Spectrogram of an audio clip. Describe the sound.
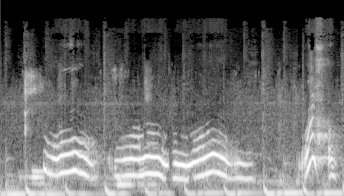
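A dog lets out three drawn-out, wavering barks in quick succession, fairly loud, followed by a shorter yelp, while its owner talks alongside, teaching it to beg.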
